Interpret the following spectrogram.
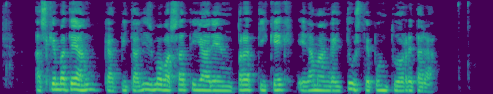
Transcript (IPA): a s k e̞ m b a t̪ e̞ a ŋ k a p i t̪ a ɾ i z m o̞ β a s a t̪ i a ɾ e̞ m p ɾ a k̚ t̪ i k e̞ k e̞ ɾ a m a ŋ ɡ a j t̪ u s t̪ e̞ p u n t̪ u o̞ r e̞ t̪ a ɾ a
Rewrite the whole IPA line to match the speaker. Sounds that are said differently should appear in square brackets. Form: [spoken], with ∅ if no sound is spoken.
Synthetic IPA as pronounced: a s k e̞ m b a t̪ e̞ a ŋ k a p i t̪ a [l] i z m o̞ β a s a t̪ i a ɾ e̞ m p ɾ a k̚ t̪ i k e̞ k e̞ ɾ a m a ŋ ɡ a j t̪ u s t̪ e̞ p u n t̪ u o̞ r e̞ t̪ a ɾ a

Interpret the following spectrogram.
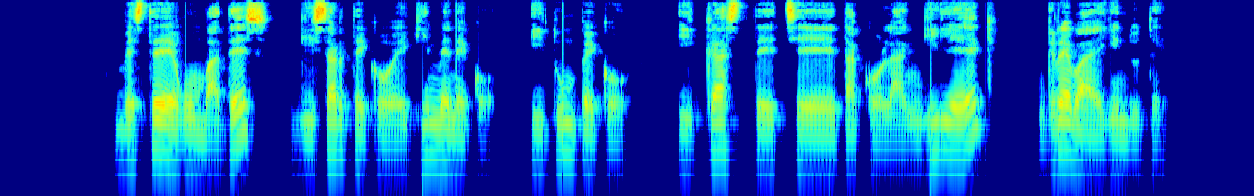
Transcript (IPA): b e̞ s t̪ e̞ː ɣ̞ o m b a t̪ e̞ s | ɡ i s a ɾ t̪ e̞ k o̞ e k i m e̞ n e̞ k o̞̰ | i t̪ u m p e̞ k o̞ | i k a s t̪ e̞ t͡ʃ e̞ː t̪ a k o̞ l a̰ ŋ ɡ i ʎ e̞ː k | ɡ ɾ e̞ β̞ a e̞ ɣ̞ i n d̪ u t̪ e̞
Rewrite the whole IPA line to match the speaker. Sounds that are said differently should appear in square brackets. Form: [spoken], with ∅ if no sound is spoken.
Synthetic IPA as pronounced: b e̞ s t̪ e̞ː ɣ̞ [u] m b a t̪ e̞ s | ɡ i s a ɾ t̪ e̞ k o̞ e k i m e̞ n e̞ k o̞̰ | i t̪ u m p e̞ k o̞ | i k a s t̪ e̞ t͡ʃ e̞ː t̪ a k o̞ l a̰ ŋ ɡ i ʎ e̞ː k | ɡ ɾ e̞ β̞ a e̞ ɣ̞ i n d̪ u t̪ e̞

